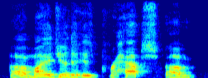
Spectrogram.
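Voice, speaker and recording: The man here has a fairly high pitch. His voice is somewhat breathy. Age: 60s. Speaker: traveler. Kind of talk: casual chat. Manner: halting.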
